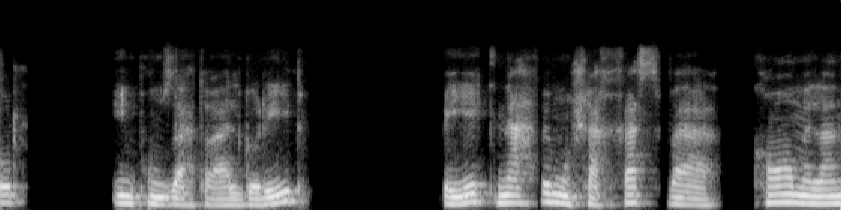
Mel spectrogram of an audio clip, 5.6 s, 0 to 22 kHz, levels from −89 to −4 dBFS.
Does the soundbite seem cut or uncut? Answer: cut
